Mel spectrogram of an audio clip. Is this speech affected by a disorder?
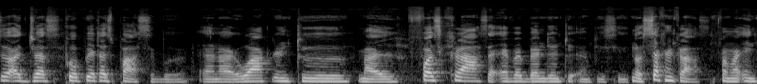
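Yes: hearing impairment; past speech impediment; past speech impediment improved with much practice, listening needs much focus.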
